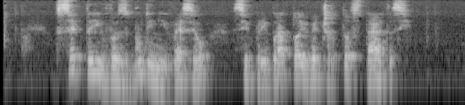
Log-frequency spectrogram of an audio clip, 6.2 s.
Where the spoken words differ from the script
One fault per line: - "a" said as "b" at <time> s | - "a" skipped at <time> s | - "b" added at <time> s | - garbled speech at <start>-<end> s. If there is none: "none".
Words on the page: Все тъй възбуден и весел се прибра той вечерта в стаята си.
none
